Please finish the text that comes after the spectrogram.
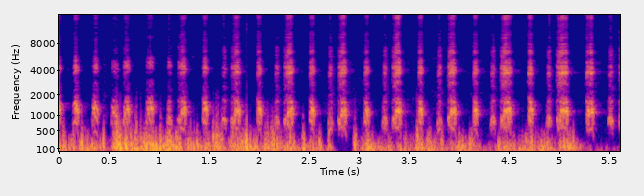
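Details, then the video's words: Female chukar kept for hunting keeps up a steady stream of harsh clucking notes, several per second, set against a constant loud low rumbling background. "female shikari chakor ki awaz sound"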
